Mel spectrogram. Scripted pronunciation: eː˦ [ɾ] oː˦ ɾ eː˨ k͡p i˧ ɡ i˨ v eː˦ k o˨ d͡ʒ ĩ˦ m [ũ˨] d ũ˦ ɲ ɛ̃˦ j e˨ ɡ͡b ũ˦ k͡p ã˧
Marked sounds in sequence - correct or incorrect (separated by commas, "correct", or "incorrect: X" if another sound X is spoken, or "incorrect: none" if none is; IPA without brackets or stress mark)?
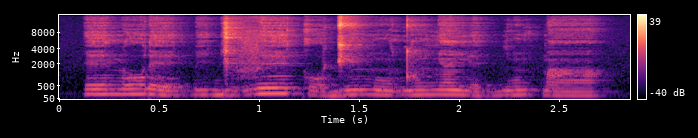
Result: incorrect: n, incorrect: ũ˧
